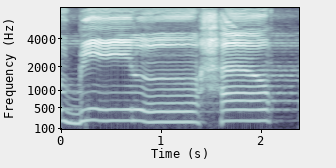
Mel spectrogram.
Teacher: huruf qof yang bertasid ini harus kita tekan, kita tahan baru kita pantulkan. Kita tahan, kita tekan baru kita pantulkan. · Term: huruf qof bertasdid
